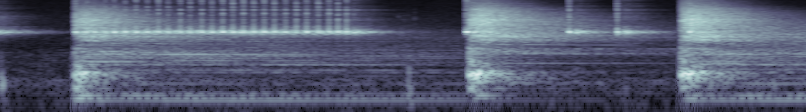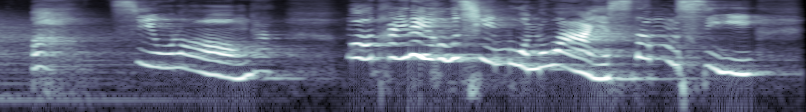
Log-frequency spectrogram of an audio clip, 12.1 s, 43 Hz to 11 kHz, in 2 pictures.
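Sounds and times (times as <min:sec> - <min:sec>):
ringing percussion strikes: 0:00.0 - 0:07.2
percussion roll: 0:00.0 - 0:08.2.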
